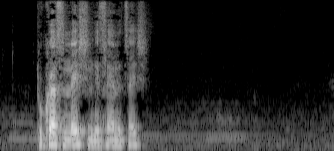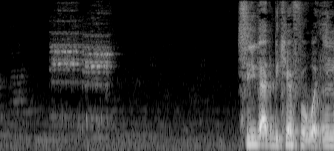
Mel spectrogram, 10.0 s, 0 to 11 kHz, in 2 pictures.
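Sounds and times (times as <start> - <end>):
high ringing tone: 5.8 - 6.8.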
